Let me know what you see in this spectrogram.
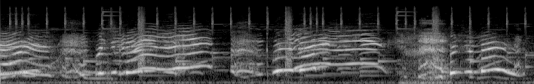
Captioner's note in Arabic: كلاهما صرير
